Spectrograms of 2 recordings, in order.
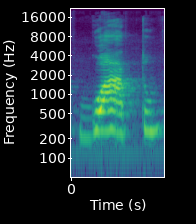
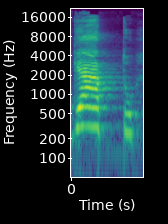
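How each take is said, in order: First: A w sound follows the g. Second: The g goes straight into a. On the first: The speaker calls it wrong. "Eu não falo guato" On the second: The speaker calls it right. "eu falo gato"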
